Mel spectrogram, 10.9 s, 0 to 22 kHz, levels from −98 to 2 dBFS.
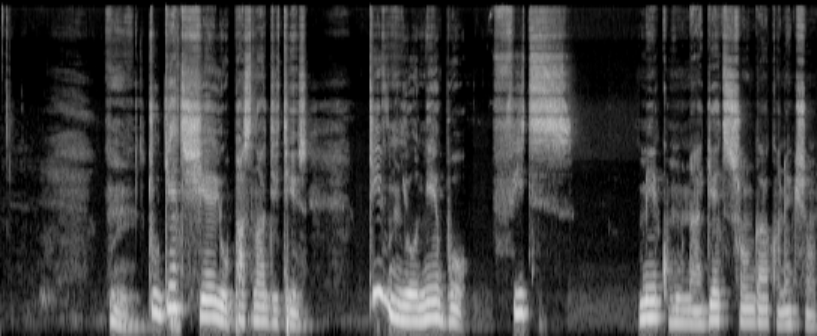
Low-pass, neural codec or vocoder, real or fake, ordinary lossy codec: none; none; real; none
